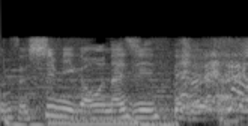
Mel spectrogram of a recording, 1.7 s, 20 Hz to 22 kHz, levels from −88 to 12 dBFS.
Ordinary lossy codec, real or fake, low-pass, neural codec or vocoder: none; real; 7.2 kHz; none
